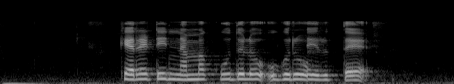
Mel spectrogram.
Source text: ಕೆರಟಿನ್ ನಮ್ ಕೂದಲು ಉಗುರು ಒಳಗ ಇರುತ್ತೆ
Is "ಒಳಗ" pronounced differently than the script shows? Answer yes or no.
yes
